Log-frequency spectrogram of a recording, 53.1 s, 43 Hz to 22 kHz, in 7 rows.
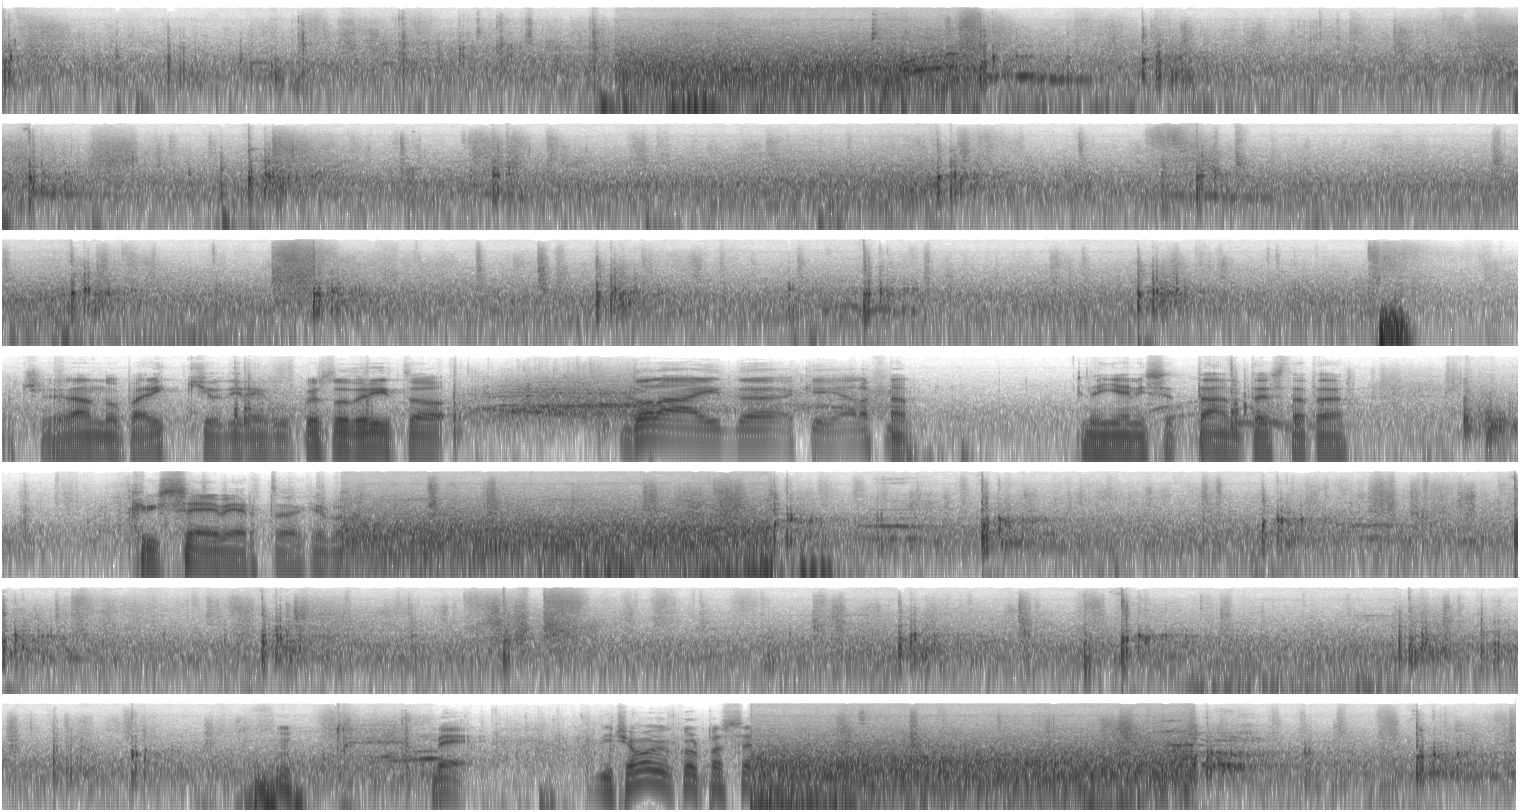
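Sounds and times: crowd and court background: 0:00.0 - 0:03.2, 0:04.3 - 0:53.0
tennis ball struck with racquets: 0:05.7 - 0:06.0, 0:07.4 - 0:10.4, 0:12.2 - 0:14.0, 0:15.5 - 0:15.9, 0:16.5 - 0:17.2, 0:17.8 - 0:19.9, 0:20.8 - 0:21.3, 0:34.2 - 0:35.7, 0:36.6 - 0:41.0, 0:41.7 - 0:44.1, 0:44.8 - 0:46.4, 0:50.8 - 0:53.0.

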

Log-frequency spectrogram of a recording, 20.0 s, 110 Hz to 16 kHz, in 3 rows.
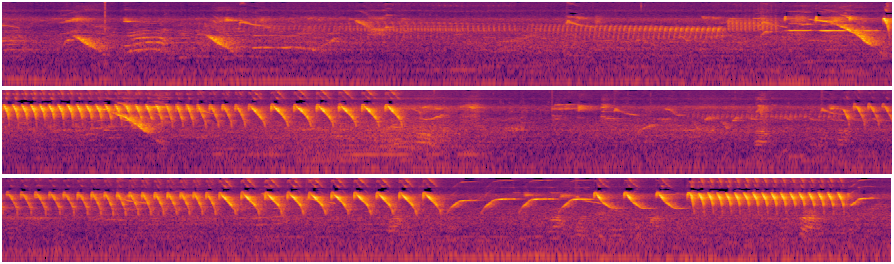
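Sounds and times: canary singing: 0:00.0 - 0:20.0.

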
